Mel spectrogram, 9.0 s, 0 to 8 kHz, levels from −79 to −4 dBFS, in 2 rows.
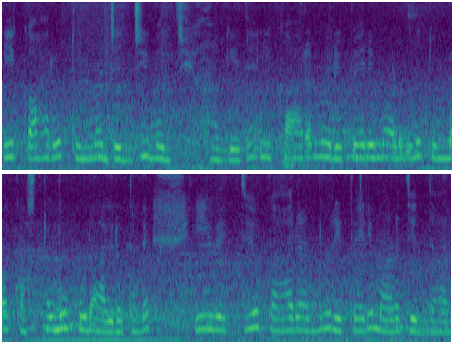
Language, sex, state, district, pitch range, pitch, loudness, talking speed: Kannada, female, Karnataka, Bellary, 215-245 Hz, 230 Hz, -31 LUFS, 120 wpm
